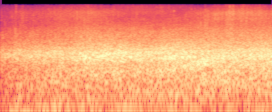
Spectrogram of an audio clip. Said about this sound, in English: In the valley, you almost can't hear the Green River, even when you're standing right next to it. The trucks make too much noise as they weave their way between manufacturers and the warehouses and the port.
